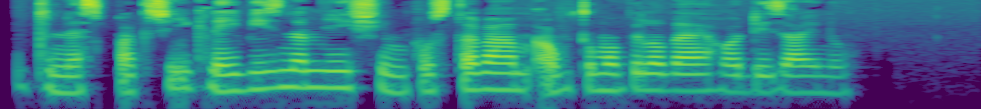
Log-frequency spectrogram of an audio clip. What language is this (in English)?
Czech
